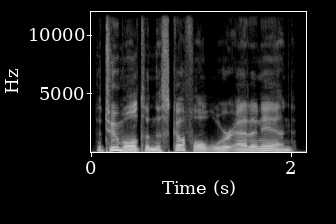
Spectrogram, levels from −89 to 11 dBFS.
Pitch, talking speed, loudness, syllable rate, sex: 150 Hz, 250 wpm, -17 LUFS, 6.0 syllables/s, male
